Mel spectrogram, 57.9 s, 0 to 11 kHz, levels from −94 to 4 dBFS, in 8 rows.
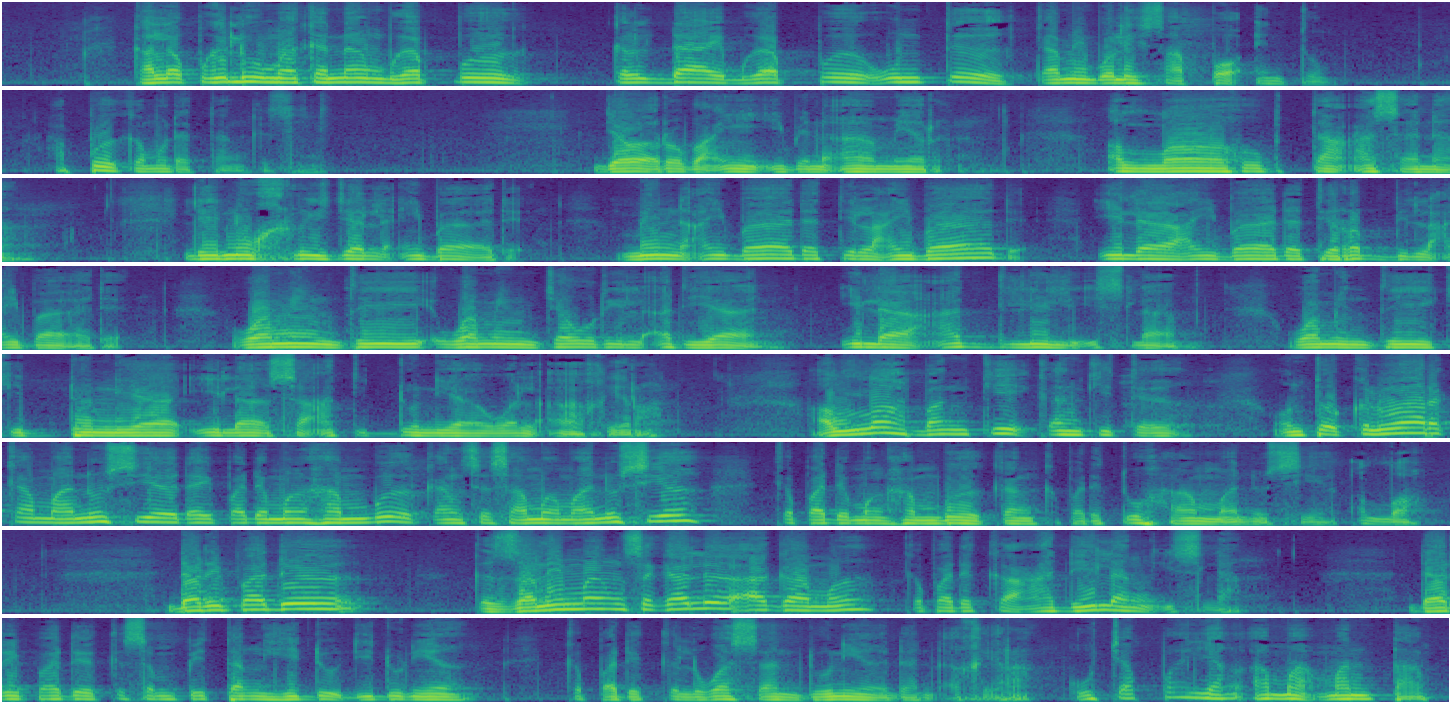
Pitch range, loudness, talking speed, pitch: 115-150 Hz, -15 LUFS, 90 wpm, 130 Hz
